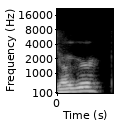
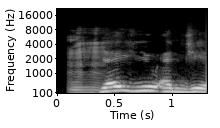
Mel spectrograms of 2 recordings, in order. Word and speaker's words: Jung: J U N G is how you pronounce Young. Uh I because I don't think it's Jung.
